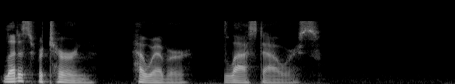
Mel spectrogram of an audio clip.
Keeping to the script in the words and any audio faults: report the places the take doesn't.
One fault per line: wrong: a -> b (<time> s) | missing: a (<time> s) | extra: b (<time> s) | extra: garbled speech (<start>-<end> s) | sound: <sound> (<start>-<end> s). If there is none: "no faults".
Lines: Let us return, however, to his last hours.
missing: to his (1.9 s)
